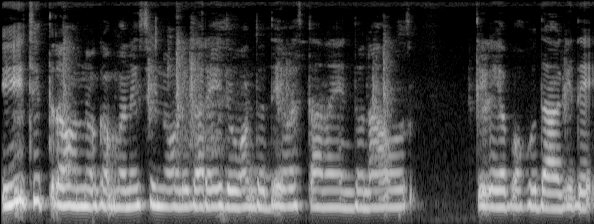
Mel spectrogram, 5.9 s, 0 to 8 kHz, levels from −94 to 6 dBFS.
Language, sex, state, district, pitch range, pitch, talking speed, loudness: Kannada, female, Karnataka, Bangalore, 230-245 Hz, 235 Hz, 100 wpm, -16 LUFS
